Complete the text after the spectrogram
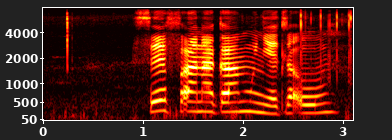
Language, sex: Southern Sotho, female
